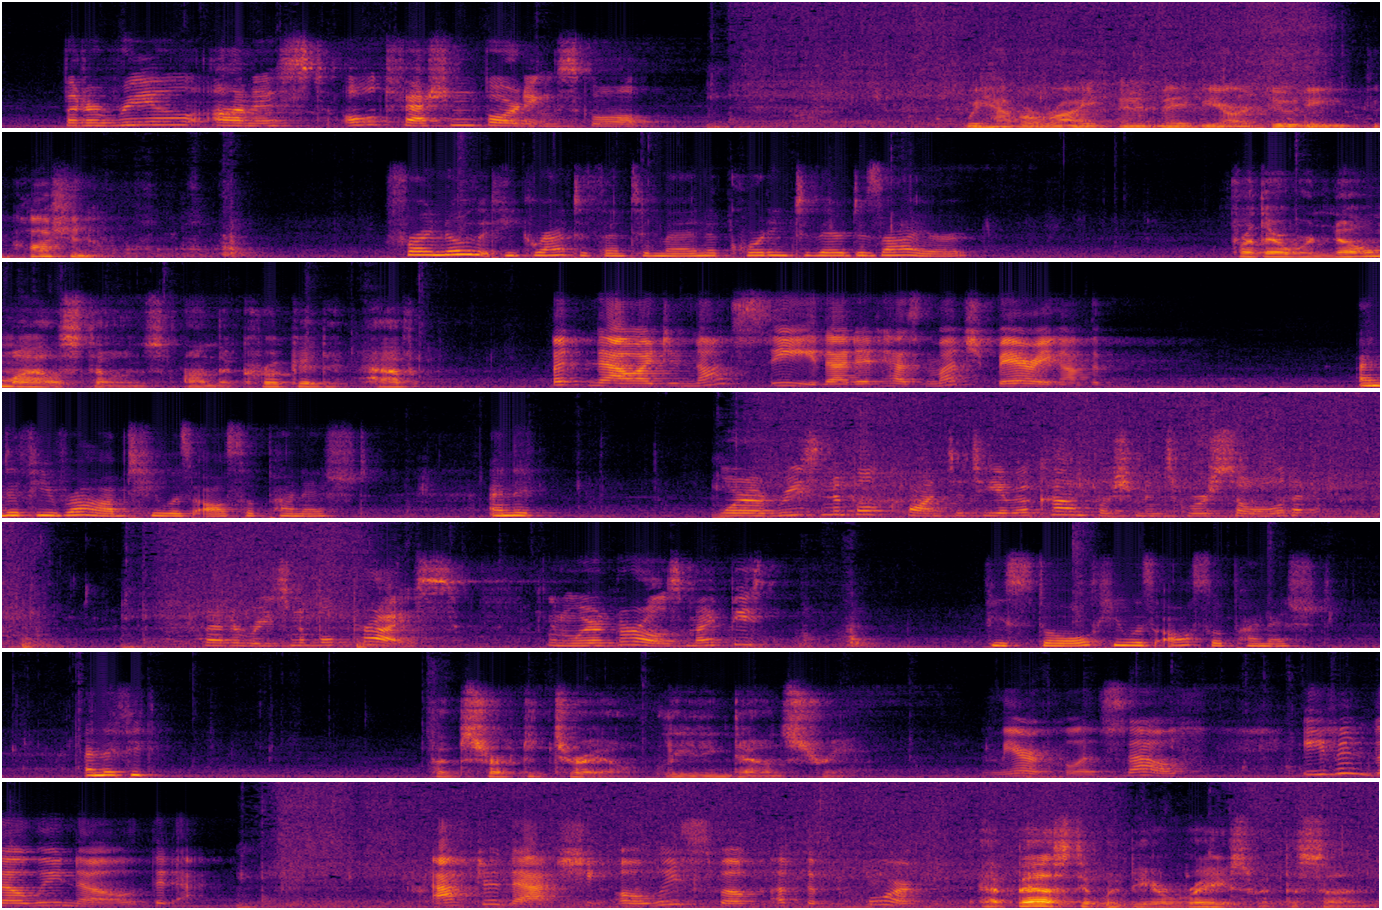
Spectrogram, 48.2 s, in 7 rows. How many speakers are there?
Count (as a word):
five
